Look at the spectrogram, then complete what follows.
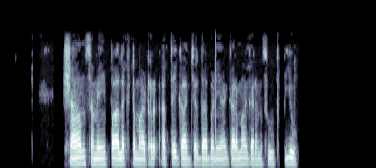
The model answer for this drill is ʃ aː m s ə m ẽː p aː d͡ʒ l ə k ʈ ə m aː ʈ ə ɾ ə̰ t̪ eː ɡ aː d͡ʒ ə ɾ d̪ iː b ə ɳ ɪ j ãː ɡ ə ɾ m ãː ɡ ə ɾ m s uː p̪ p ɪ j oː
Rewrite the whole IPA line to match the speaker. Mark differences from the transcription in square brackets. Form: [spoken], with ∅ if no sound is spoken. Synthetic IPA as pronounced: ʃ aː m s ə m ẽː p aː [∅] l ə k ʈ ə m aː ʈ ə ɾ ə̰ t̪ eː ɡ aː d͡ʒ ə ɾ d̪ [aː] b ə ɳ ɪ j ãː ɡ ə ɾ m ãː ɡ ə ɾ m s uː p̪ p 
